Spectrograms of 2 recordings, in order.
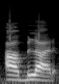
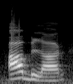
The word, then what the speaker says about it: hablar: escribir, to write, hablar, not hablar but hablar. H is silent in Spanish. We don't say hablar, we say hablar.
